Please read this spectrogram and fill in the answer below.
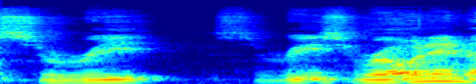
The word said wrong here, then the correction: Saoirse Ronan: I always butcher her name. But Saoirse Ronan.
